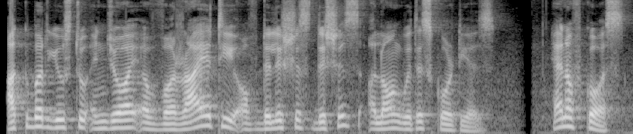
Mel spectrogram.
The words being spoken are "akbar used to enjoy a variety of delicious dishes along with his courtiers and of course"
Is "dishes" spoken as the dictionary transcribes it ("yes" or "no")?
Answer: yes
